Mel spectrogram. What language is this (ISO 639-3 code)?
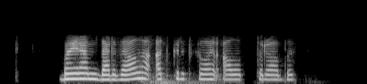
bak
